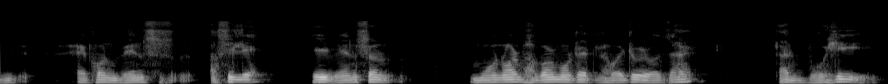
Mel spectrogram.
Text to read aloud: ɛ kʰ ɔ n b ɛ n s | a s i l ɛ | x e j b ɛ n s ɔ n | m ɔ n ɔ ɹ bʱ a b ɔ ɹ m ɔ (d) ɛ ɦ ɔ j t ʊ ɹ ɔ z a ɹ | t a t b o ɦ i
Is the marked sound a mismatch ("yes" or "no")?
yes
